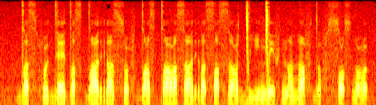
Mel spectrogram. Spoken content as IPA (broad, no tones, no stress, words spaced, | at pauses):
disˤfu dɛdɐsˤ dˤɛri sˤufdˤusˤtˤew ɐsˤeresˤ asˤjɔɡ͡ǀiŋ͡ǀef neðˤɛfdɔf sˤosˤðˤo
